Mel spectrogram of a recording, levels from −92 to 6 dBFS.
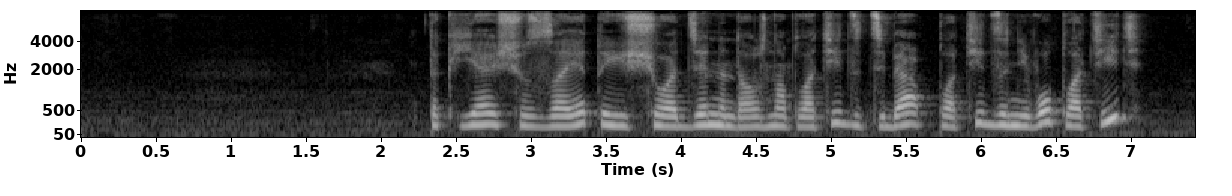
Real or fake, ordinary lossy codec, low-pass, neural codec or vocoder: real; none; none; none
